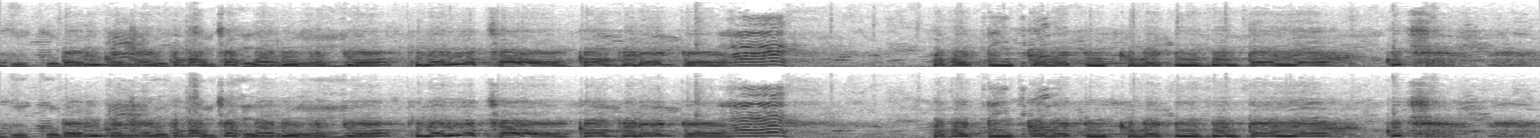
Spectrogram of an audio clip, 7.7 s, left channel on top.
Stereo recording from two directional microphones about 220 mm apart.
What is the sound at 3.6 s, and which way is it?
Speech, 40° right (ahead or behind).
